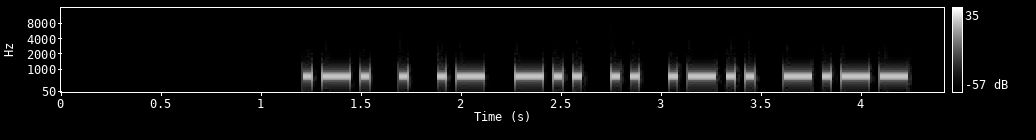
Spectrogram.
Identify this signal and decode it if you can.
Morse code, heard as a keyed tone, about 25 wpm, 700 Hz. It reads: READILY
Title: Seven Letter Words - 25wpm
